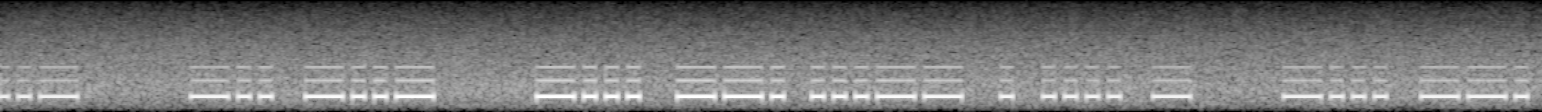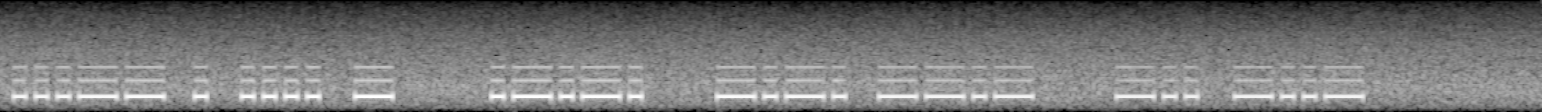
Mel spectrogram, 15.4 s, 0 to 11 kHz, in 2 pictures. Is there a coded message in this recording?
Yes: Morse code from 0.0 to 14.6 s, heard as a keyed tone, hand-sent with a paddle, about 22 wpm, 470 Hz, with radio static and a narrow filter. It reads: … DX BG3EHT BG3EHT <AR> CQ DX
